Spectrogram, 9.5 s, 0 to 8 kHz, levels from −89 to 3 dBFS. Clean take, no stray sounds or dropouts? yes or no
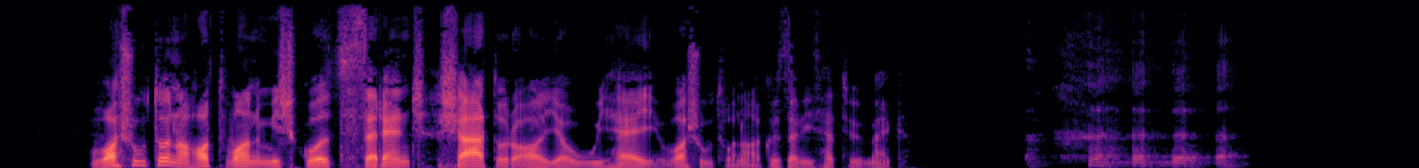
no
